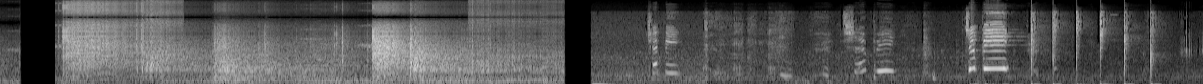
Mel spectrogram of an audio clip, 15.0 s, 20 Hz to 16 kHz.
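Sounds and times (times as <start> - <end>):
skateboard hitting ground: 0.7 - 7.1
skateboard wheels rolling on wood: 1.1 - 7.1.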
